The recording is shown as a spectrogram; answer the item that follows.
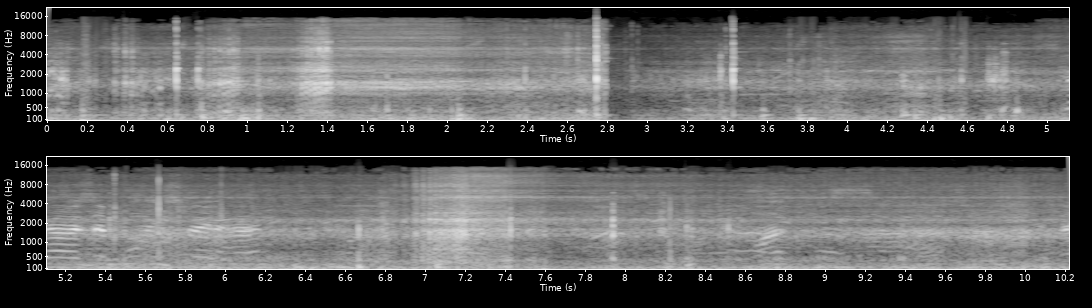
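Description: Side-by-side UTV engines running at idle, a steady rumble, with several sharp knocks from the camera mount being handled and repositioned.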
